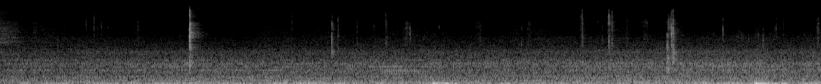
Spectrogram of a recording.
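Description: Small plastic clicks and taps come from a device being fitted by hand.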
